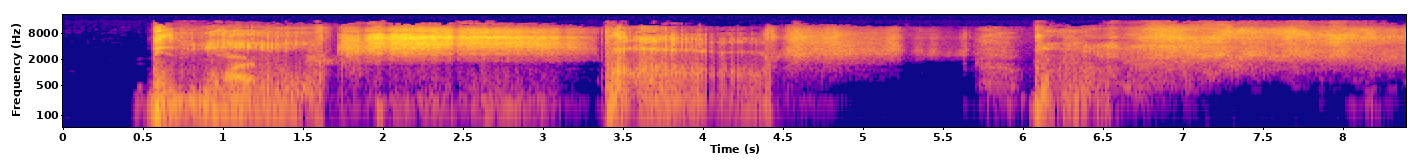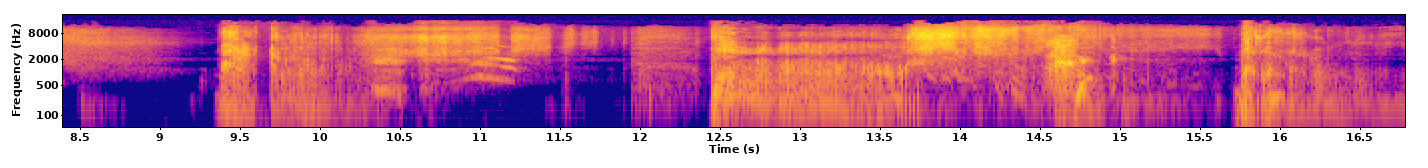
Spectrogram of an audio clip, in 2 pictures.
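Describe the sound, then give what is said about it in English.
A voice makes a string of silly mouth noises imitating fireworks: hissing whooshes, whistling rises and sharp popping bursts. They come in loud, uneven spurts separated by brief pauses. “Or oh yeah, mouthing silly noises alluding to fireworks.”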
